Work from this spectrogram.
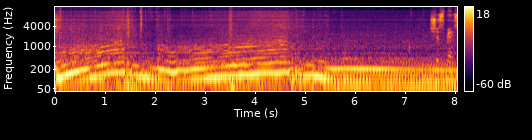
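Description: A BMW E30 with a newly installed limited slip differential drives gently, its engine droning close and loud with smooth rising and falling pitch through gear changes, steady throughout, with talking over it.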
